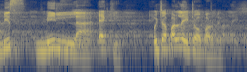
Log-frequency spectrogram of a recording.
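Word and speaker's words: بسم الله: বিস বিস হবে হ্যাঁ বা উচ্চারণ হয় ঠোঁটের ভিজা অংশ থেকে কোন অংশ থেকে ভিজা অংশ থেকে বিসমিল্লাহ বিসমিল্লাহ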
